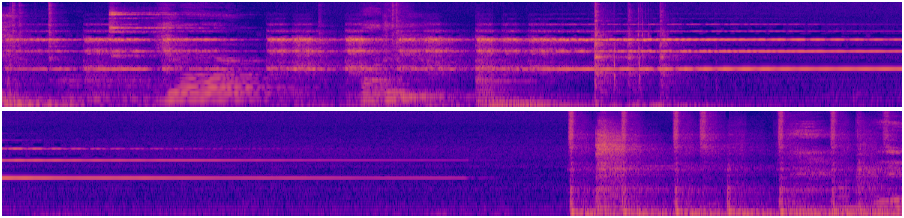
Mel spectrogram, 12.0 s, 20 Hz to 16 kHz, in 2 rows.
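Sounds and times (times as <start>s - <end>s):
high steady electronic tone: 0.0s - 9.3s
loud beat: 9.8s - 12.0s.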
